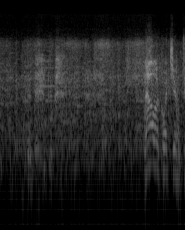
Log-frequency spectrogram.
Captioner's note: chuckling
